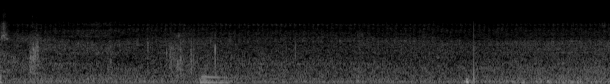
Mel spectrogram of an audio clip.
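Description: Steady low hum and hiss of a running vehicle, with a short murmured voice about two seconds in and a single click near the end.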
